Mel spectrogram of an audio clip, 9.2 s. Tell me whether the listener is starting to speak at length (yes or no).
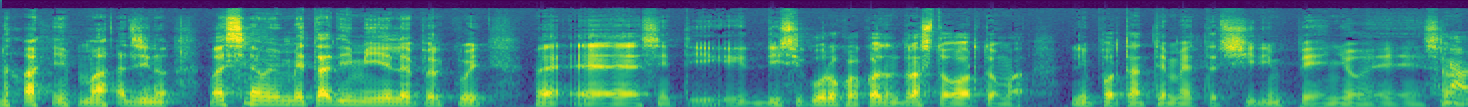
yes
